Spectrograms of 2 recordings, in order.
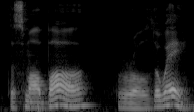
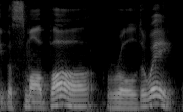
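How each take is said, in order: First: Small ball rolled away read with a break after ball; chunked with a pause. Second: Said in the usual way. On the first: Shown as a demonstration. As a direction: pause after ball, then finish the line. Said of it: "So maybe there". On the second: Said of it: "if you had to".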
